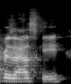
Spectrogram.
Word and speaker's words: Brzozowski: And then Kat Brzozowski.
